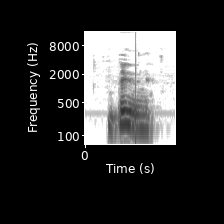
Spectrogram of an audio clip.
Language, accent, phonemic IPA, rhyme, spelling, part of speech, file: English, Southern England, /buːn/, -uːn, boon, noun / adjective, LL-Q1860 (eng)-boon.wav
- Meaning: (noun) 1. A good thing; a thing to be thankful for or to appreciate duly 2. That which is asked or granted as a benefit or favor; a gift or benefaction 3. A prayer; petition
